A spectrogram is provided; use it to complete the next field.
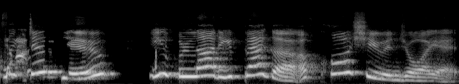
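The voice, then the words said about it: Put-on British accent. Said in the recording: “my British accent ... I was speaking in my British accent”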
